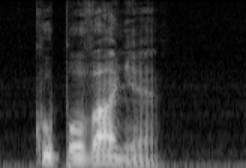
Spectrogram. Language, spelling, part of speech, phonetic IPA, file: Polish, kupowanie, noun, [ˌkupɔˈvãɲɛ], Pl-kupowanie.ogg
